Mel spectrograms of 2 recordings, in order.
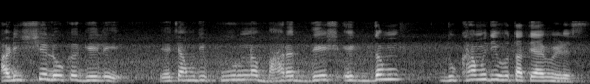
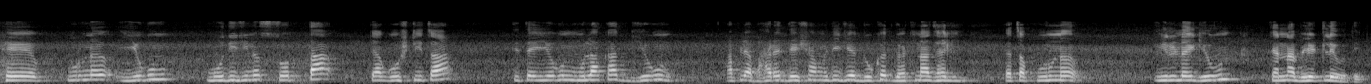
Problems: constant background noise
